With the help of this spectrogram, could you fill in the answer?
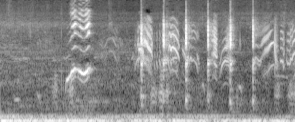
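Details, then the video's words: Indian ringneck parakeet giving a single rising, harmonic squawk, then a quick run of sharp, scratchy chattering notes in close succession, over a steady low hum. "Indian ringneck parrot natural sound 🥰 Tote ki awaz"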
